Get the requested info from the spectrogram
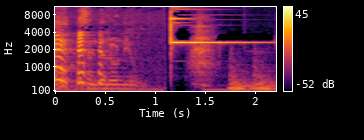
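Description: A single bright ding sound effect: a sharp strike that rings on as one steady high tone. It sounds a little over a second in, after a short silence, and low plucked bass music comes in under it.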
